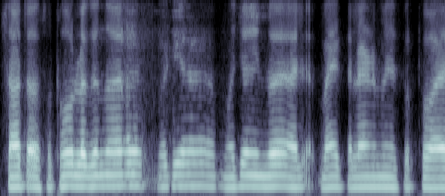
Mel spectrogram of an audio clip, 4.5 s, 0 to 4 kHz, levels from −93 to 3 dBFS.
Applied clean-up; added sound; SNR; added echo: neural mask model DeepFilterNet 3.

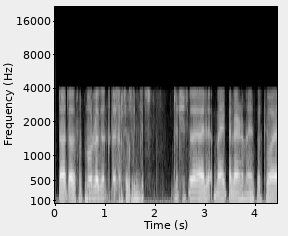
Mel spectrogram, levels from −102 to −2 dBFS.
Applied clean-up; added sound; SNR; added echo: neural diffusion model UNIVERSE++.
